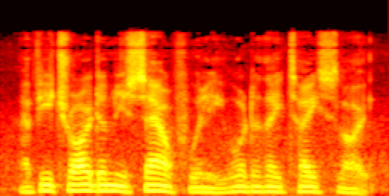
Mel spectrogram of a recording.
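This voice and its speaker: Against a quiet background, a man with a southern English accent speaks in a relaxed, somewhat breathy tone at a fairly low pitch, with ordinary pitch variation. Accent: southern English, taken for a Londoner. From southern England, Hampshire. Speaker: gaming livestreamer. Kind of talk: casual live gameplay commentary. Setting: livestream. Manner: relaxed, chatty.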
